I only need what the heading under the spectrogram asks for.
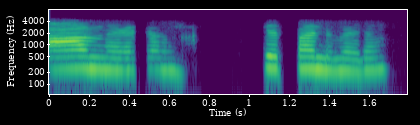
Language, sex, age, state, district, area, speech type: Telugu, female, 18-30, Andhra Pradesh, Visakhapatnam, urban, conversation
